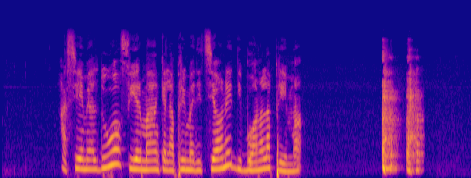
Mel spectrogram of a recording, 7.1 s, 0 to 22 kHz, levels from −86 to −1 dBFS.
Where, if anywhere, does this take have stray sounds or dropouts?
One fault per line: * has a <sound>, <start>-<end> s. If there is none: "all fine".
* has a cough, 5.7-6.4 s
